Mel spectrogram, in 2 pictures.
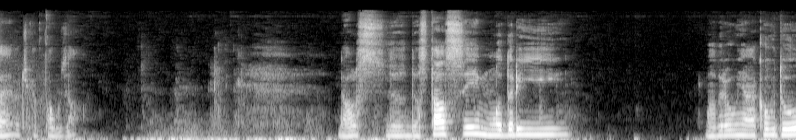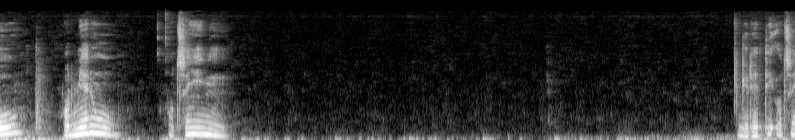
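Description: An older man talks calmly and closely into a microphone, in short bursts with pauses.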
